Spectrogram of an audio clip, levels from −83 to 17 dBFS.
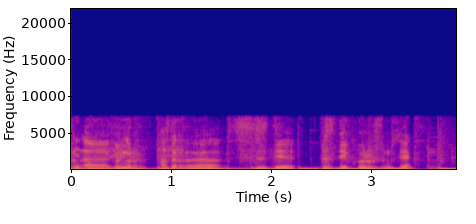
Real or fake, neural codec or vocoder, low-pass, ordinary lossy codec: real; none; 7.2 kHz; none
